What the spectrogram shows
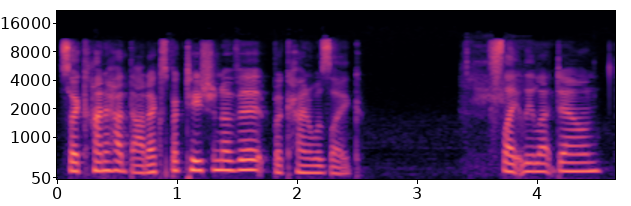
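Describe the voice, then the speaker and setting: A woman's voice: mid-range voice, brisk, dry recording. A woman co-hosting a podcast in casual chat, talking with lots of fillers and trailing off mid-thought. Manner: chatty, filler-heavy, trails off. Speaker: podcast co-host.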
